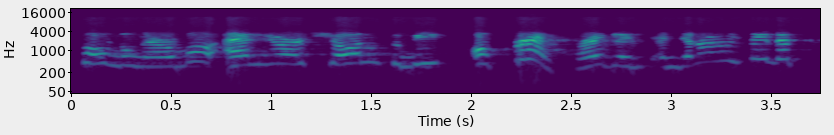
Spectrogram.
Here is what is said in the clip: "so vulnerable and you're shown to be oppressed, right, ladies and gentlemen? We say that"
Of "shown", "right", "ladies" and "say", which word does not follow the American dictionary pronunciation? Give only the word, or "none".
ladies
